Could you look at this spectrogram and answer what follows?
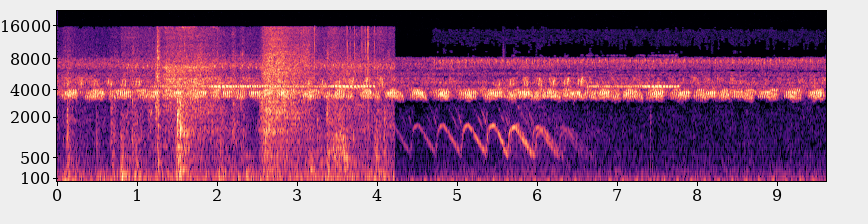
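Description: Night crickets chirping steadily, a rapid pulsed trill. In the first few seconds there are a few scuffing footsteps. Later a short run of about six arching whistled notes sounds over the crickets.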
